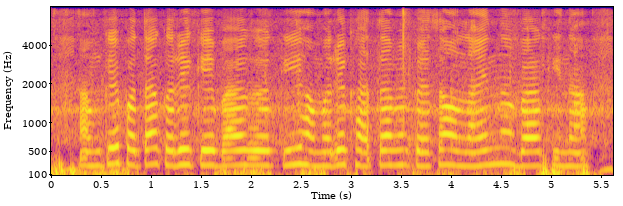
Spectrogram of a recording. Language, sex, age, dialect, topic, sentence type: Bhojpuri, female, 60-100, Western, banking, question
